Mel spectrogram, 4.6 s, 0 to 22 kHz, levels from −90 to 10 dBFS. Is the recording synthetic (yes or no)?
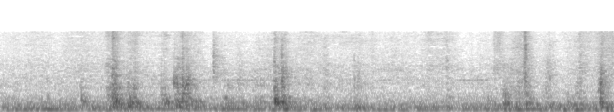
yes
